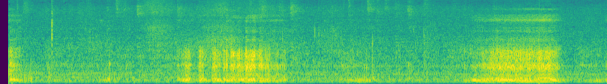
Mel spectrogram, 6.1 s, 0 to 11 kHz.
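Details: French Bulldog named Allie, a pet fast asleep in her new bed early in 2012, snoring in two long rasping breaths, the second louder and longer, over quiet indoor background.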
